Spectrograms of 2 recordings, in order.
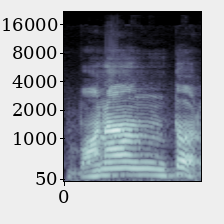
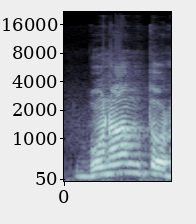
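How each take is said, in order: First: বনান্তর said as "bɔnantor"; correct open vowel. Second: বনান্তর said as "bonantor"; closed "bo" opening বনান্তর; mistaken close o. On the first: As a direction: say বনান্তর with an open aw, "baw-nan-tor". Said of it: "হবে". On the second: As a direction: say বনান্তর with a rounded first o, "bo-nan-tor". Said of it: "হবে না". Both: Shown as a demonstration.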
